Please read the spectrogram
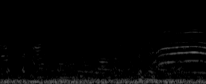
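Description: A macaque gives a high, mewing coo call near the end that rises and then holds its pitch, over a steady low rumble.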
